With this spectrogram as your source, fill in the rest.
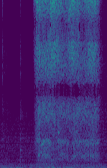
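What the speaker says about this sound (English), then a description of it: "don't be afraid to add the dry shampoo on the hair, in the root area" A single one-second burst of dry shampoo hisses from an aerosol can onto the hair roots, close and loud against a quiet room.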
